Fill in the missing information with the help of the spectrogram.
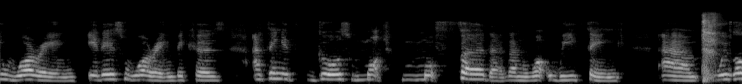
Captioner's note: coughs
